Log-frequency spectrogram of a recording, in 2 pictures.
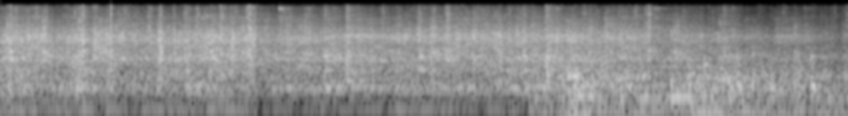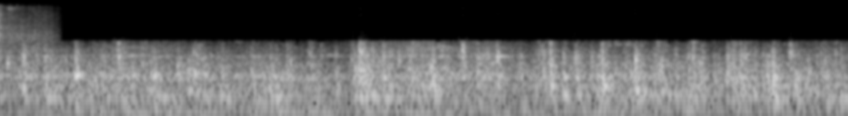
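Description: A small engine runs with a fast, steady rattling clatter.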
